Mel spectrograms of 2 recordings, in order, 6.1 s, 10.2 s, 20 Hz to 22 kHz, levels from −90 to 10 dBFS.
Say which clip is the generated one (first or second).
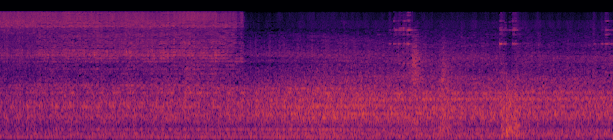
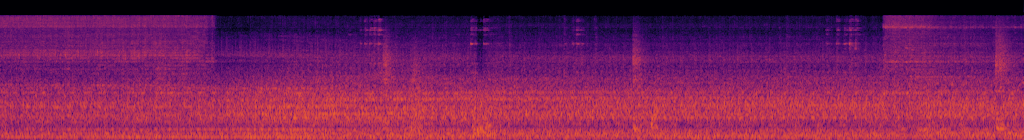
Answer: second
